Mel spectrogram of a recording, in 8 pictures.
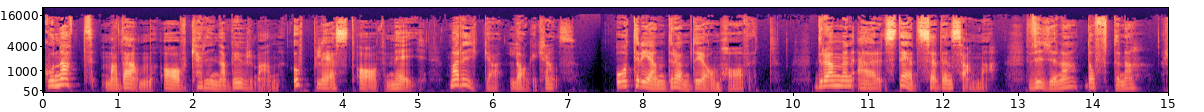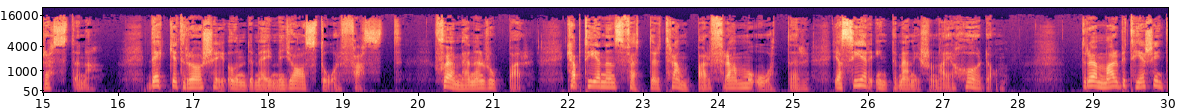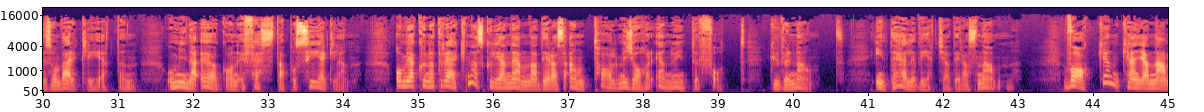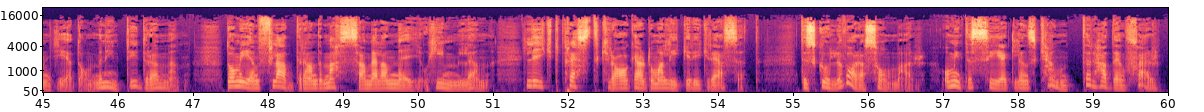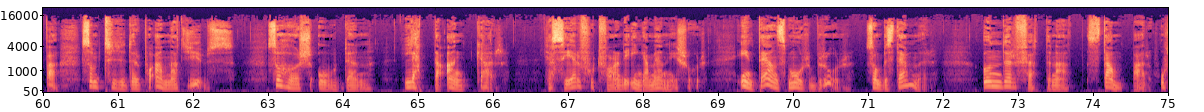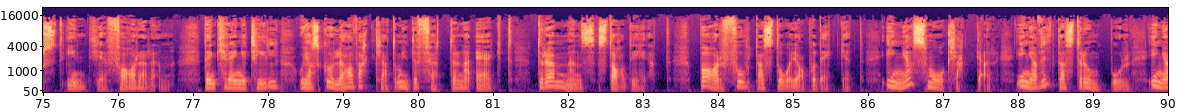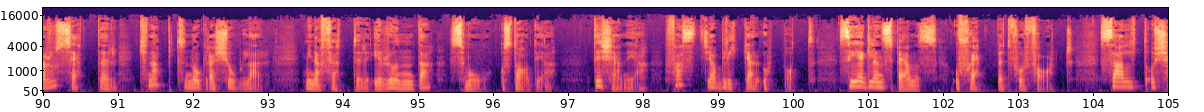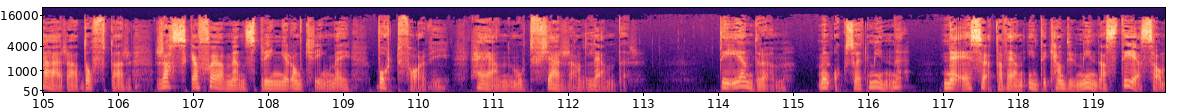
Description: Uppläsare: Marika Lagercrantz
Ljudbok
